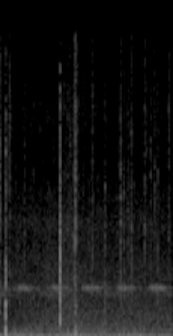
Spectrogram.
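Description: Faint night ambience: crickets chirping in short, evenly repeating pulses, with a few sharp crackles from a fire.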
